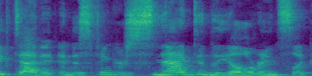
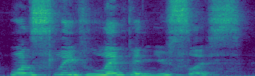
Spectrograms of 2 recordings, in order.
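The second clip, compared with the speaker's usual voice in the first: ordinary delivery, nothing marked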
